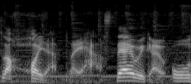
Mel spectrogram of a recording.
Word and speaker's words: La Jolla: And they corrected my pronunciation. It's not La Jolla Playhouse, it's La Jolla Playhouse.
